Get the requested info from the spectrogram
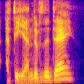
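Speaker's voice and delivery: ordinary delivery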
